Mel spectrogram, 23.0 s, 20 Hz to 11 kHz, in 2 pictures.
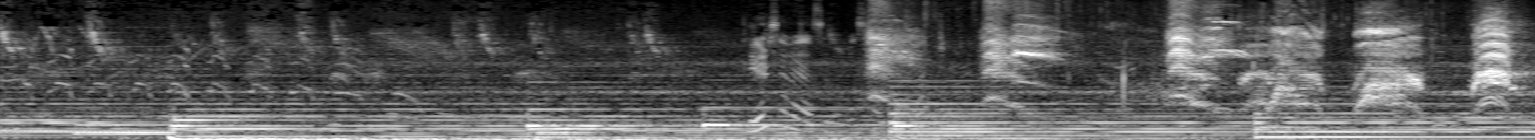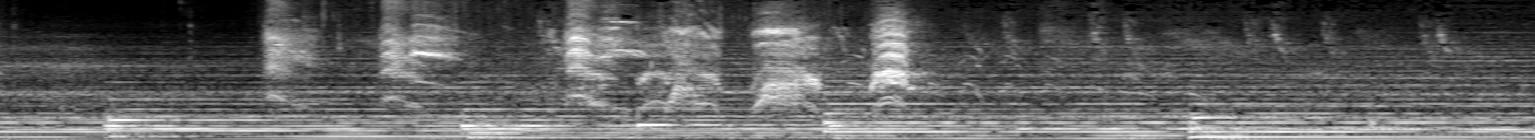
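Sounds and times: slow sustained music chords: 0.0 - 23.0
crow-like calls: 6.5 - 11.6, 13.4 - 19.2.

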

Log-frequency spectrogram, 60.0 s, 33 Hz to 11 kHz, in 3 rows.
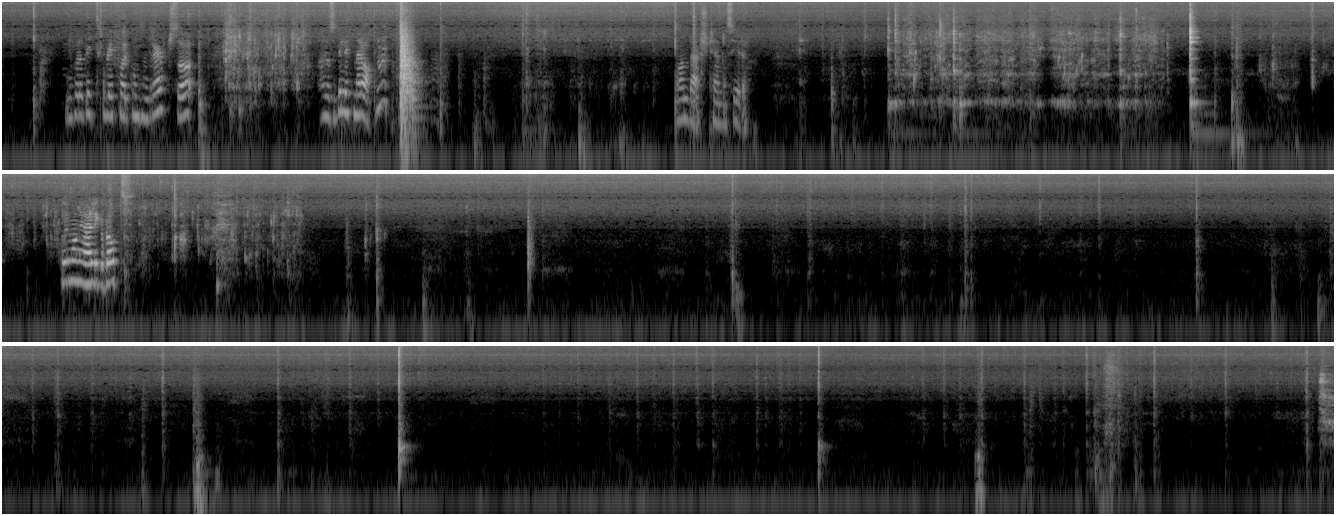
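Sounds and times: dye bath fizzing hiss: 0.0 - 59.9
small pops and clicks: 45.6 - 46.3, 48.2 - 52.4.

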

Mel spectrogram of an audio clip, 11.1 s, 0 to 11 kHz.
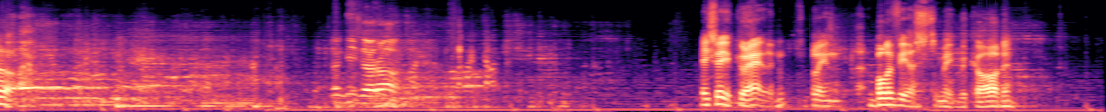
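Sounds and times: people's voices: 0.0 - 10.9
faint music: 0.0 - 11.0.

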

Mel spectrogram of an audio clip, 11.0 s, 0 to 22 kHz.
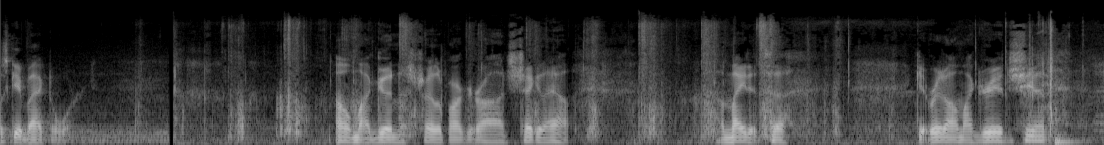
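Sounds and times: footsteps on gravel: 1.3 - 10.0.

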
